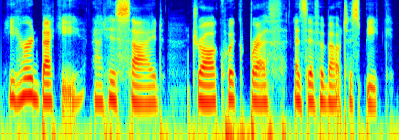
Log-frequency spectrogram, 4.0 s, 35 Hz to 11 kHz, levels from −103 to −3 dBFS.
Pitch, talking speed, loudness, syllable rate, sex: 175 Hz, 225 wpm, -21 LUFS, 4.9 syllables/s, female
